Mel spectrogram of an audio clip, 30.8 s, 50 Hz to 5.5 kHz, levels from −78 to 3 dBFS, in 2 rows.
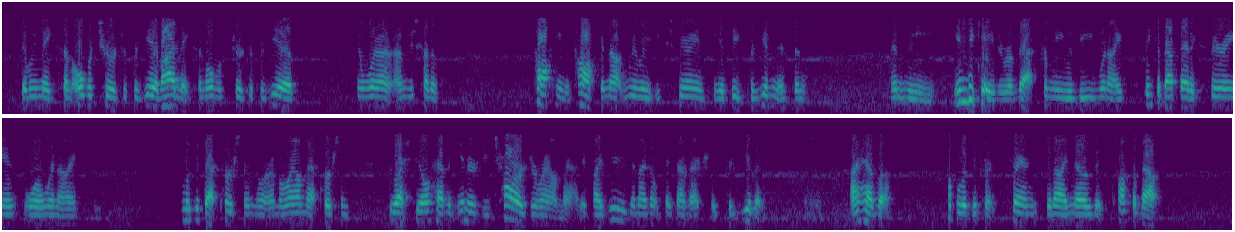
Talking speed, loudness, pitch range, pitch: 175 wpm, -37 LUFS, 160-185 Hz, 170 Hz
